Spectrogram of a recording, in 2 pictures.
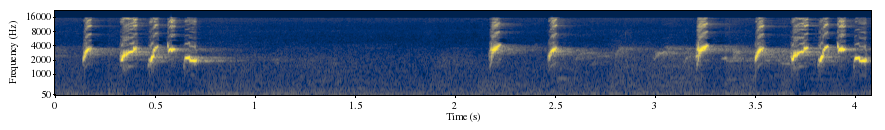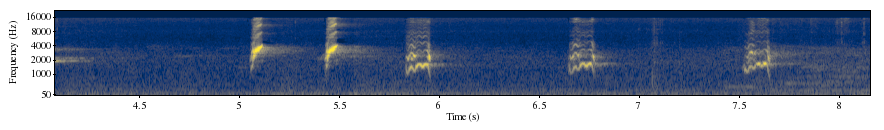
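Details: Song duel between red-whiskered bulbuls trading phrase for phrase in the southern master-pattern style. A rapid cluster of clear whistled notes opens, then spaced single and paired liquid phrases follow every second or so.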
